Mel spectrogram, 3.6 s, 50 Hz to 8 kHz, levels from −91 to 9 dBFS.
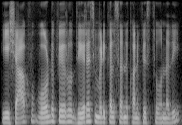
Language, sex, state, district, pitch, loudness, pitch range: Telugu, male, Telangana, Hyderabad, 120 Hz, -19 LUFS, 115-130 Hz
